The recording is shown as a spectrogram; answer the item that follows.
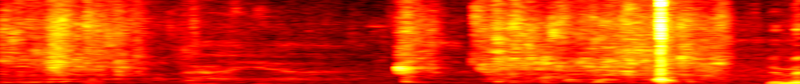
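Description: Water poured by hand from a plastic bucket into a toilet bowl to flush it. The pouring fades out about halfway through, and a short sharp sound follows.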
